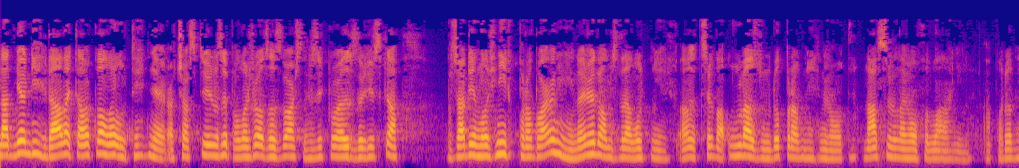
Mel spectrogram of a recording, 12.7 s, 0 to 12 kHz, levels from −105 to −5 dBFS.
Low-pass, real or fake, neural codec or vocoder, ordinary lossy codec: 9.9 kHz; fake; autoencoder, 22.05 kHz, a latent of 192 numbers a frame, VITS, trained on one speaker; MP3, 32 kbps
